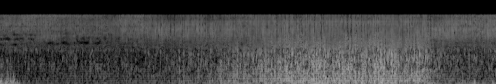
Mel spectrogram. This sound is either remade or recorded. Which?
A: remade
